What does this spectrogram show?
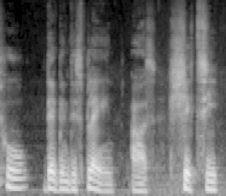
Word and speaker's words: Seti: So he's not Seti or Seti, which is the right pronunciation.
